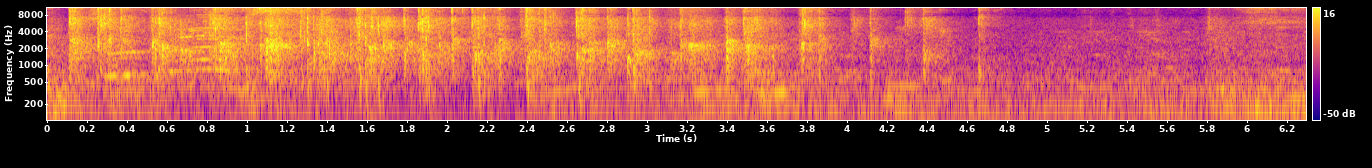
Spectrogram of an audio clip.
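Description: A crowd claps at a 25th wedding anniversary celebration, with continuous applause over background chatter and hubbub, fairly loud and sustained before easing off toward the end.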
